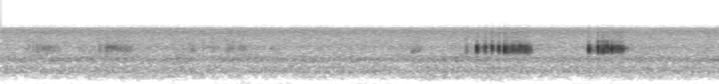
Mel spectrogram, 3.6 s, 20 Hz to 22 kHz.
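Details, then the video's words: Common pincer grasshopper on Pag, Croatia, 2 September 2019, picked up through a Pettersson D 100 ultrasound detector: two short, pulsed, buzzy bursts about half a second apart near the end, preceded by faint scratchy ticks over steady hiss. "Calliptamus italicus -- Italienische Schönschrecke -- Common Pincer Grasshopper"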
